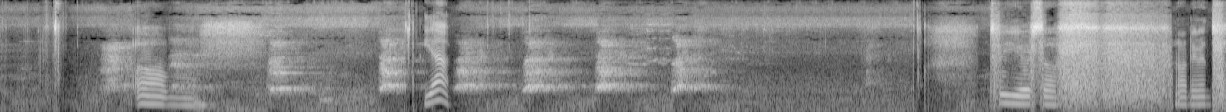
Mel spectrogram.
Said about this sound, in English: Oh, damn. Dogs.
